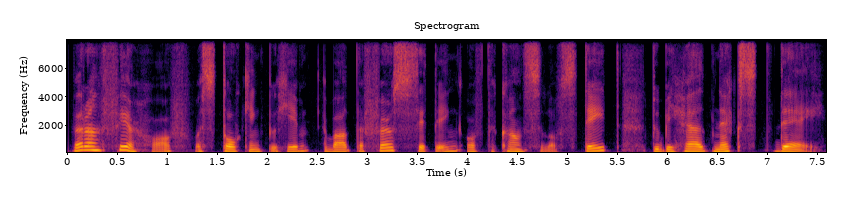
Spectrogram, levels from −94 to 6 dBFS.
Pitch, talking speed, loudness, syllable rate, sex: 170 Hz, 160 wpm, -21 LUFS, 4.1 syllables/s, female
